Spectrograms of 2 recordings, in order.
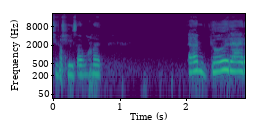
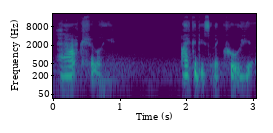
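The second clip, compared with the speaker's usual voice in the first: whisper; 8 dB quieter than usual. Real, not acted. Whispered hopeful aside.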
